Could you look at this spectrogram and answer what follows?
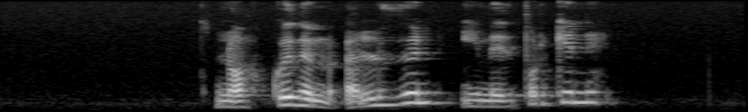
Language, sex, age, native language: Icelandic, female, 40-49, Icelandic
